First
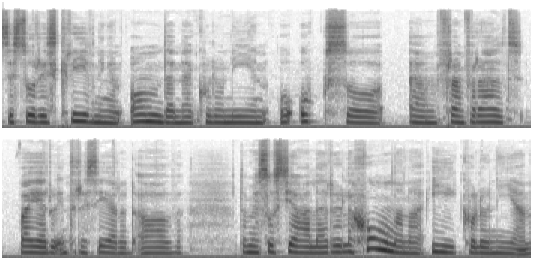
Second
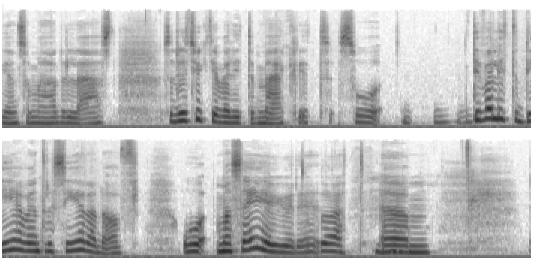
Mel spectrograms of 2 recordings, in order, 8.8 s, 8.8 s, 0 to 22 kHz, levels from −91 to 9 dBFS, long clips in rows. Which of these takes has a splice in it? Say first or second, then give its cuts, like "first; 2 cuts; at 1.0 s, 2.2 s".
second; 2 cuts; at 2.8 s, 7.1 s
